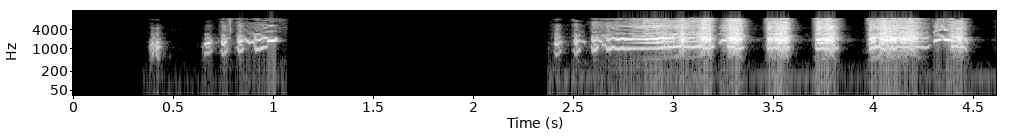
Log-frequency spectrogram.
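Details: Hen making a few short broken clucks, a pause, then a burst of rising, strained nasal notes running into a string of harsh cackles. A faint low hum runs underneath.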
